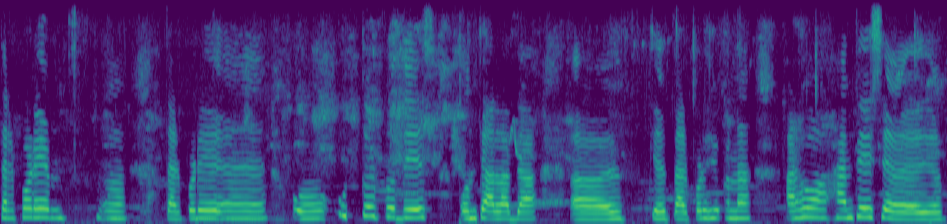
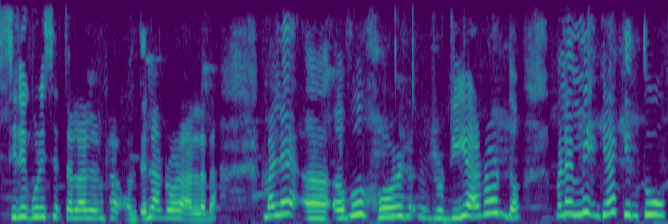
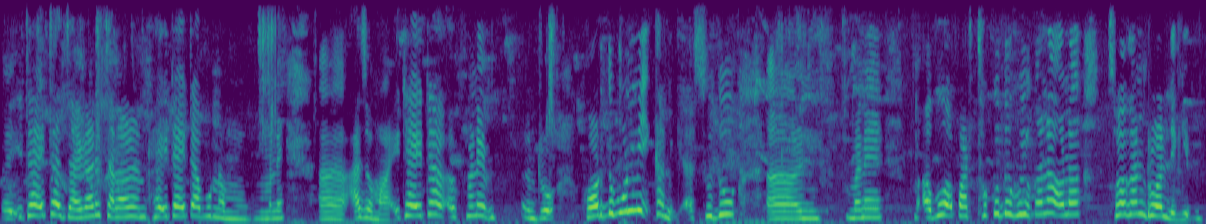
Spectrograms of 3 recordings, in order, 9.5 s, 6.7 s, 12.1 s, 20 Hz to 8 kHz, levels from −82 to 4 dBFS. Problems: constant background noise, continuous background conversations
